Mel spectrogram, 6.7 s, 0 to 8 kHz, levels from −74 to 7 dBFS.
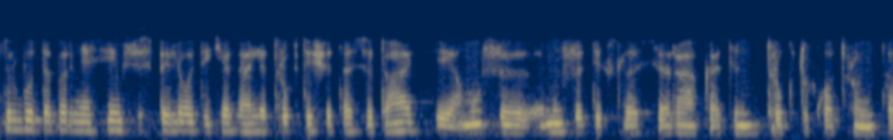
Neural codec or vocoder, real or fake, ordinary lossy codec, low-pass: autoencoder, 48 kHz, 128 numbers a frame, DAC-VAE, trained on Japanese speech; fake; Opus, 24 kbps; 7.2 kHz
